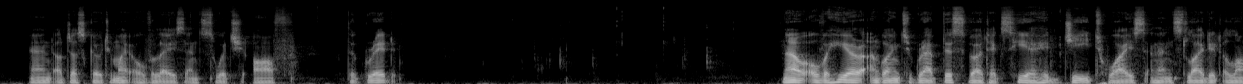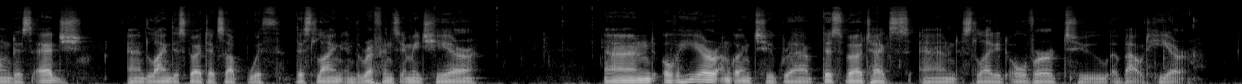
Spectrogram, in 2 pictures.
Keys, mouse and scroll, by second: 0.8 click, 3.7 click, 5.2 scroll down 4, 6.1 shift+middle click, 7.1 scroll up 2, 8.3 click, 10.4 g, 10.6 g, 13.3 click, 16.1-16.4 scroll down 2, 16.7 shift+middle click, 18.0 shift+middle click, 18.1 shift+middle click, 18.8-20.1 scroll up 2, 20.1 click, 21.1 g, 21.3 g, 23.7 click, 24.1 scroll down 4, 24.6 click.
